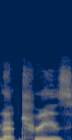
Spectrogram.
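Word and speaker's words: NTREIS: NetTrees, yeah. It ends with that tress sound, like the word rest.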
